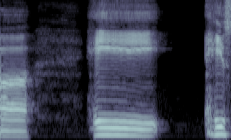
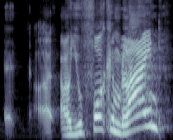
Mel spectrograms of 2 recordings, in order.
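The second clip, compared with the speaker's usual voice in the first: high, loud, furious little dwarf; squeaky enraged dwarf yelling from below; angry dwarf; 7 semitones higher, 5 dB louder, faster than usual. Acted. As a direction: bark it up at him like a pint-sized brawler. Dwarf insults the player.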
